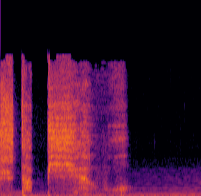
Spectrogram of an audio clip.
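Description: A woman speaks a short line in a hushed, breathy voice over a held low cello note from the score; her voice stops a little past one second in and the cello note carries on.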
